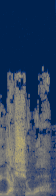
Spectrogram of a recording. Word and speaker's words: Yeshua: We know that it's pronounced in the Hebrew, Yeshua.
